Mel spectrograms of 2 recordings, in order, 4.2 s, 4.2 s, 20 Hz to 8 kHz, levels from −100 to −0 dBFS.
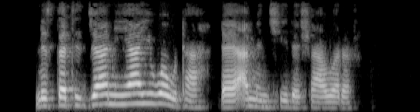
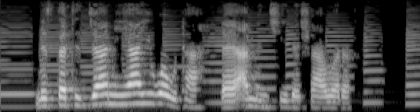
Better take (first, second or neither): first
